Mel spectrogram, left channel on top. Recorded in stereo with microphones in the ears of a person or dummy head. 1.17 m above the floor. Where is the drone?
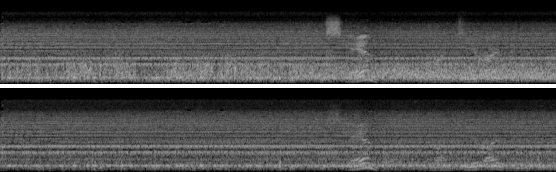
Centre (ahead or behind); by 5.6 s 10° left (ahead or behind).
